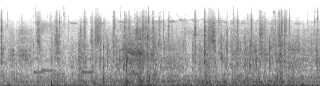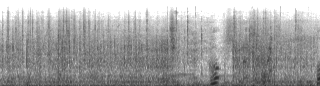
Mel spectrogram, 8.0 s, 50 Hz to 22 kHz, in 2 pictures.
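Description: Polygon Siskiu N9 full-suspension mountain bike rolling fast down a dirt and gravel trail: a steady low rumble of tyres and wind, with frequent sharp clicks and rattles from the bike over the bumps.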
